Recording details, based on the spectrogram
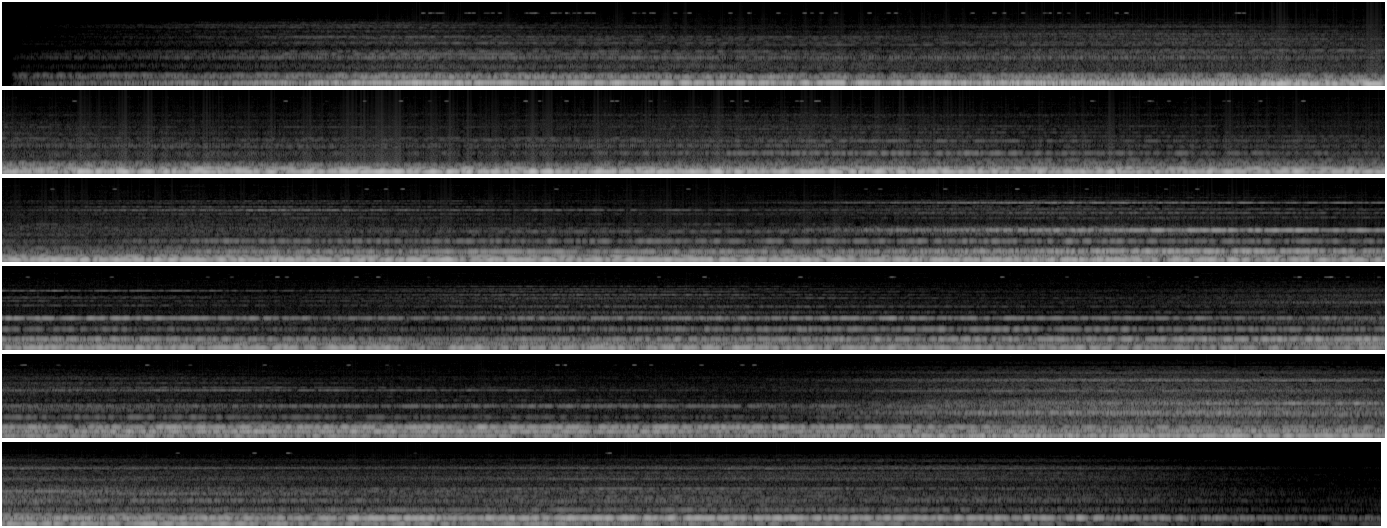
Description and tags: pad created with audacity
